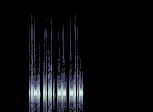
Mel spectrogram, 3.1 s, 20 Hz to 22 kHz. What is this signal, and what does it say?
Morse code, heard as a keyed tone, about 52 wpm, 700 Hz. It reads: F5MX
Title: DXCC-100 Call Signs - 4 Characters - Repeated 3x - 50wpm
